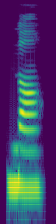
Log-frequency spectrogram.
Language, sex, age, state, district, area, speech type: Punjabi, female, 18-30, Punjab, Tarn Taran, rural, read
